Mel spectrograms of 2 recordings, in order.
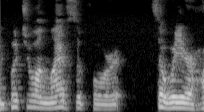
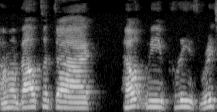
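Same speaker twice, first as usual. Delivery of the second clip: mock desperate, tearful pleading tone. Retelling pleading with his brother Chris to believe he was dying, a desperate tearful plea. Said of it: "I was pleading with my brother".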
